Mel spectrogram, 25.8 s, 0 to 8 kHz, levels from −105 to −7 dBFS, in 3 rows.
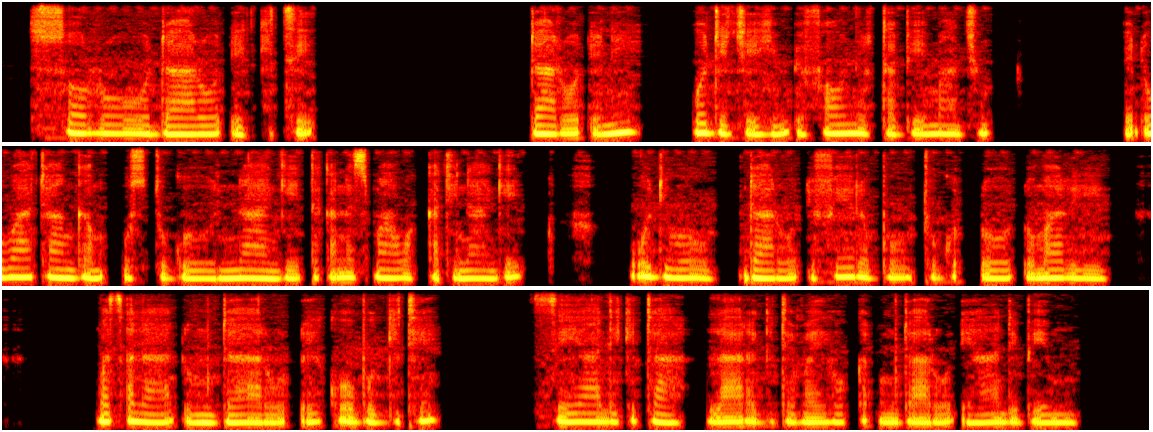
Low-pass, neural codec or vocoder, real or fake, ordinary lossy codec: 7.2 kHz; none; real; Opus, 64 kbps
